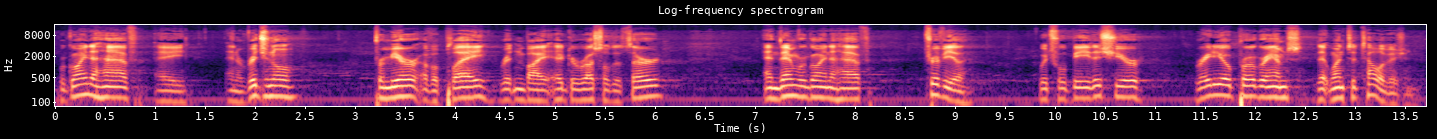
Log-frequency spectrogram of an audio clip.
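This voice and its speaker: A man's voice: mid-range voice, moderate pace. A man hosting a club meeting, making announcements to the room through heavy reverb. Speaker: club host, master of ceremonies. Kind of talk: event announcements. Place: large meeting room at a convention. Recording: echoey hall, long reverb.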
